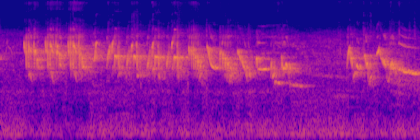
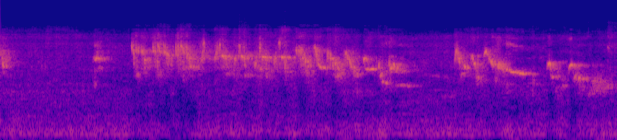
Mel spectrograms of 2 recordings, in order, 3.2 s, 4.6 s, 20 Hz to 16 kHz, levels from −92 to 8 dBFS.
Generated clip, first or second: second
